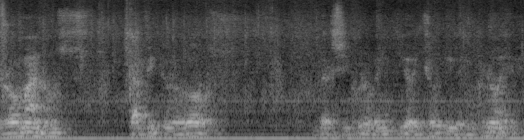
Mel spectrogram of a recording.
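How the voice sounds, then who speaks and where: Deep-voiced preacher with emphatic repetition. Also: male voice, fairly even intonation, a little slow, dark tone. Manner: preaching with swelling emphasis and repeated phrases. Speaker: Bible teacher. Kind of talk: sermon. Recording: distant, roomy, dull lo-fi with faint hiss.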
